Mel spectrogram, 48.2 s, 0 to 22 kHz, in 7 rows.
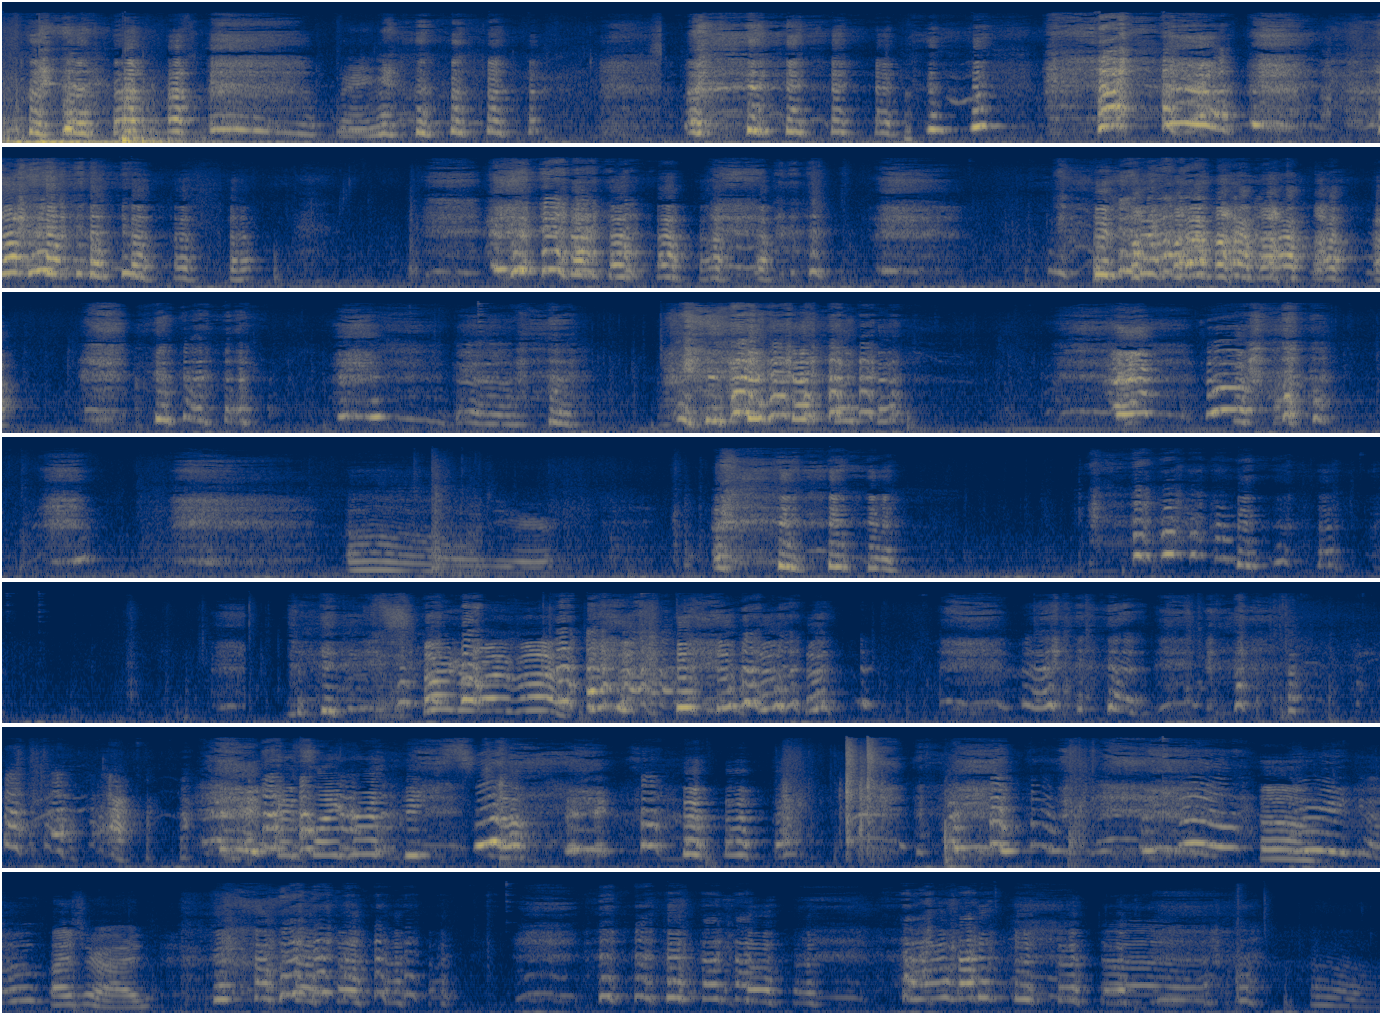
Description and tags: A recording of two 20 year old females laughing in my garage. Zoom recorder.
Females-laugh, girls-laugh, Laughing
